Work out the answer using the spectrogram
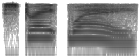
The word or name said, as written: straightway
